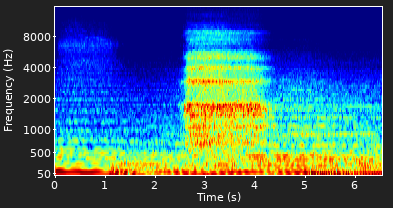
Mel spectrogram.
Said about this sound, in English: One last slow deep breath.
